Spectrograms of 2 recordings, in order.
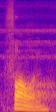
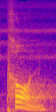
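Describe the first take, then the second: First: It begins with a soft, unexploded f-like sound. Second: It begins with an exploded p sound. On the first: The speaker calls it right. "kita membacanya phone" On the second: The speaker calls it wrong. "Jadi kita tidak membacanya phone"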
